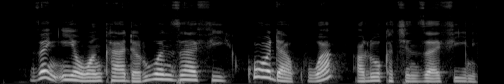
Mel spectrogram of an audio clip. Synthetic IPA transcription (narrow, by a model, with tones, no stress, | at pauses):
zɐ˦˨ŋʔɪ˦ja˨wɐ˦ŋkʰaː˦da˨ɽʊ˦wɐ˦nzaː˦ɸiː˦kʷoː˦da˨kʷʊ˨wa˦ʔa˨loː˦kɐ˨t͡ʃɪ˦nzaː˦ɸiː˦neː˨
